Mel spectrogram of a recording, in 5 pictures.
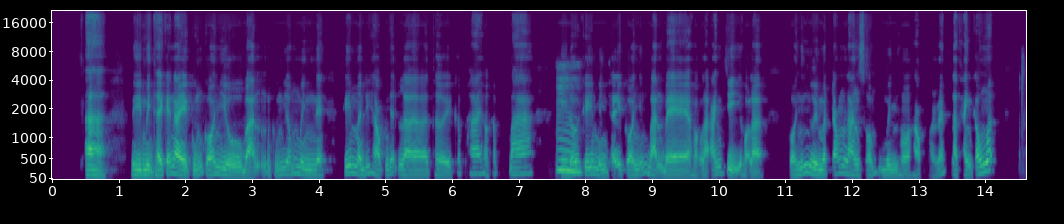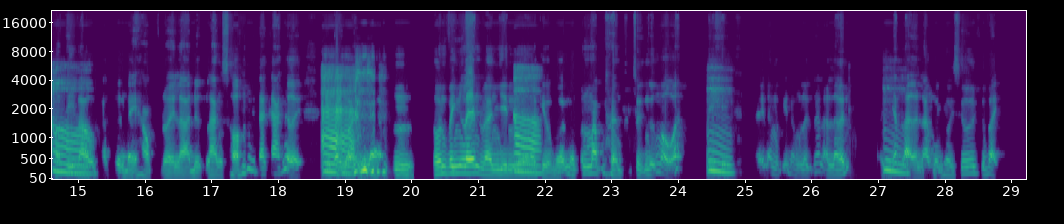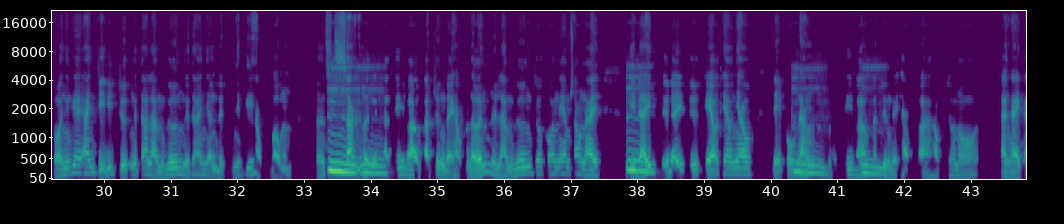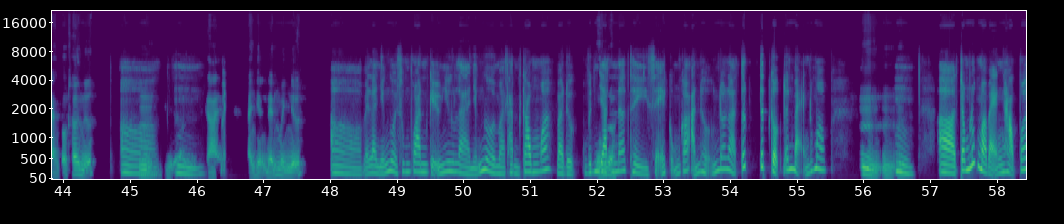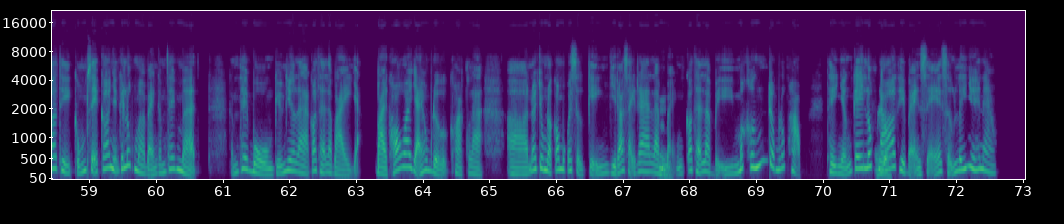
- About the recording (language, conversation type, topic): Vietnamese, podcast, Bạn làm thế nào để giữ động lực học tập lâu dài?
- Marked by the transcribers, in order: tapping; laughing while speaking: "xóm"; laugh; laughing while speaking: "mà"; laughing while speaking: "Thì"; other background noise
